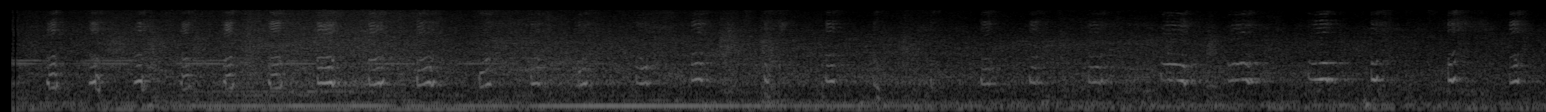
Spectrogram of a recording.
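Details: Newborn French Bulldog puppies in a small room, giving thin, high squeaky whimpers over and over, several overlapping at about four per second, with a steady low hum behind.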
